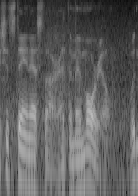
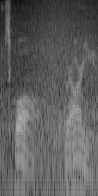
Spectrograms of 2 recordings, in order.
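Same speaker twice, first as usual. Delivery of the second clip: normal talking voice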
